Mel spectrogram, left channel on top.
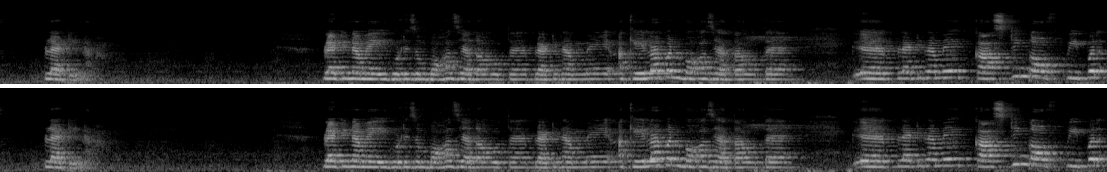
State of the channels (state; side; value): normal; both; correlation 0.52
